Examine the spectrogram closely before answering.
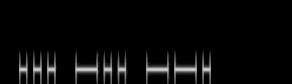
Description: Morse code, heard as a keyed tone, about 17 wpm, 700 Hz. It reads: SDG
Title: ARRL Sections 17wpm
